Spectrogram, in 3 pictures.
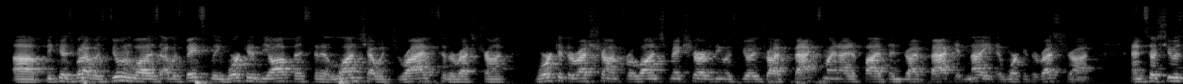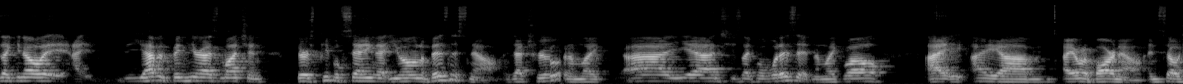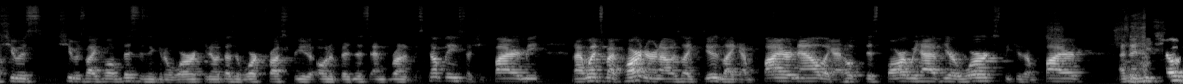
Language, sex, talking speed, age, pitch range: English, male, 280 wpm, 30-49, 125-145 Hz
